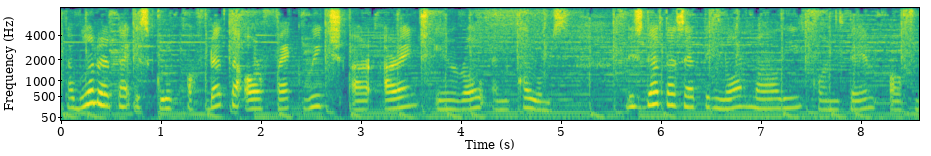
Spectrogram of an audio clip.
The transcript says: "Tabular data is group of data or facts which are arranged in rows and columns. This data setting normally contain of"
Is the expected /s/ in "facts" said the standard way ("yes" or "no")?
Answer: no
